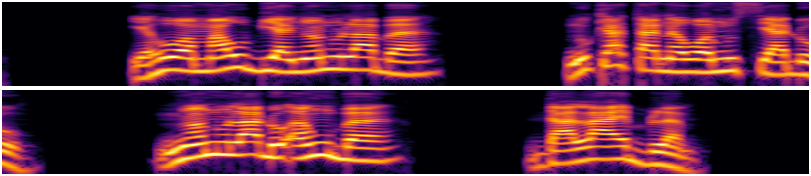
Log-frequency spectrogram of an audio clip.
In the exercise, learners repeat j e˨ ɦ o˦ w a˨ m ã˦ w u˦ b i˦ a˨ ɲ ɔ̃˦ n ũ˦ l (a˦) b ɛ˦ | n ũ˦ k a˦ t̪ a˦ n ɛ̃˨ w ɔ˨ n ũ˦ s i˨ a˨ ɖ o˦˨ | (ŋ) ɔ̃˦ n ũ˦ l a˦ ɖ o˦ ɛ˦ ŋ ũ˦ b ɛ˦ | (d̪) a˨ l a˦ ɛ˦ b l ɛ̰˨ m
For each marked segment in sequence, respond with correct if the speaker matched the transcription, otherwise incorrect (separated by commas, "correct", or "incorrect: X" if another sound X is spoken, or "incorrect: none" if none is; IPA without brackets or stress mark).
correct, incorrect: ɲ, correct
